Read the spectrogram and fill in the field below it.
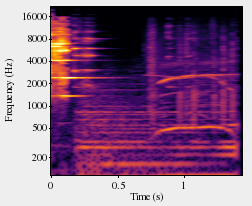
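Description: Glasses clink together in a toast: one bright, sharp clink that rings on, followed by a cluster of softer clinks and chimes over a low background rumble.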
